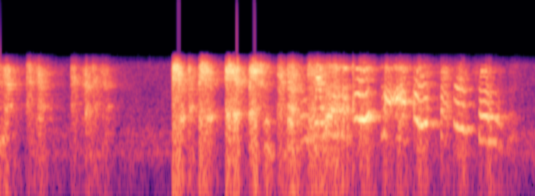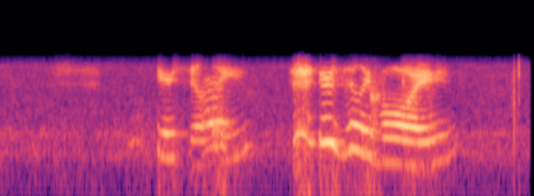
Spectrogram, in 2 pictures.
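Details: A mother gives a run of sharp, harsh coughs after choking on her dinner, followed by an infant's bright giggling laughter in a small room: cough.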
